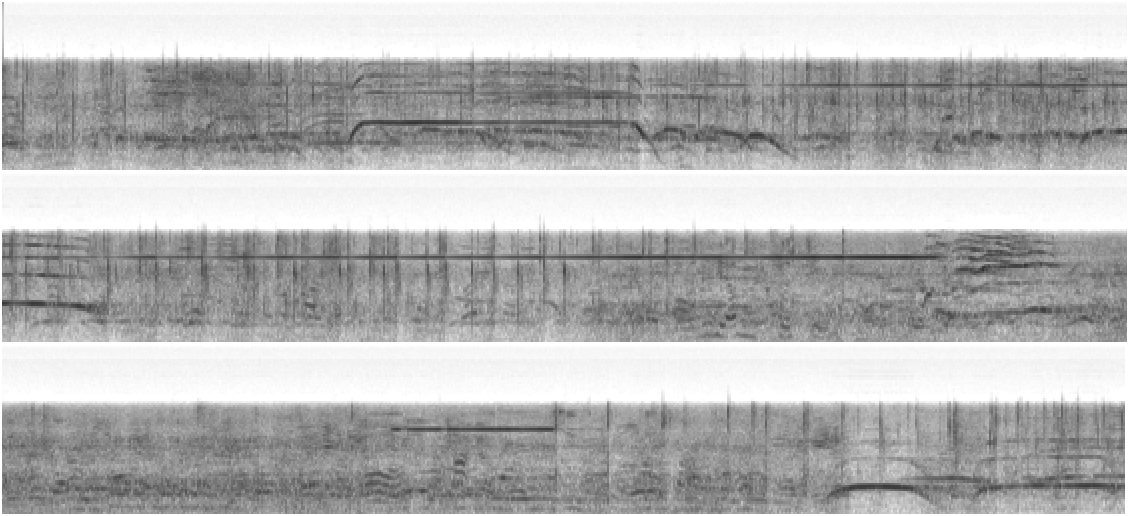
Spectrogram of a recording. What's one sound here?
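A crowd of spectators claps hands.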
